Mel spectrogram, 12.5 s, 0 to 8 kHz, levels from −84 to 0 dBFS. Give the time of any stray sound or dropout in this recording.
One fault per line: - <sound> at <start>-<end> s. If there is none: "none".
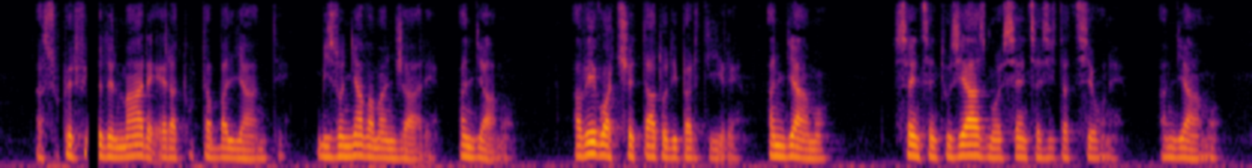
- dropout at 0.9-1.0 s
